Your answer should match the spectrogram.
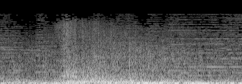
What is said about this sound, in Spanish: Sale por una grieta y se aleja con sus compañeros. El oscilador estalla.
